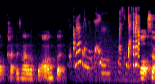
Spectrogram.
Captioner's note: high pitched sped up gossiping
